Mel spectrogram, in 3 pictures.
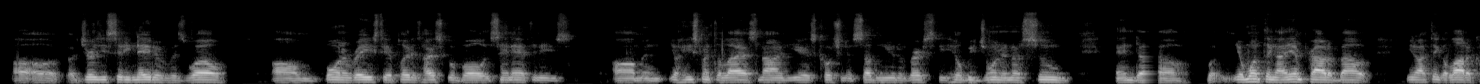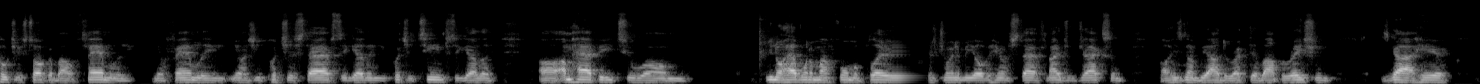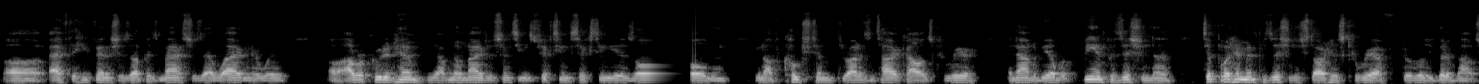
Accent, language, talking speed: American, English, 230 wpm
